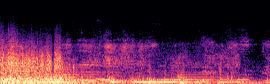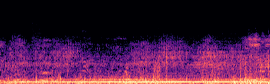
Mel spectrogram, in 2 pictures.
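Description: A small display aircraft's engine heard from the ground as a steady low drone. Wind buffets the microphone, loudest in the first second.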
